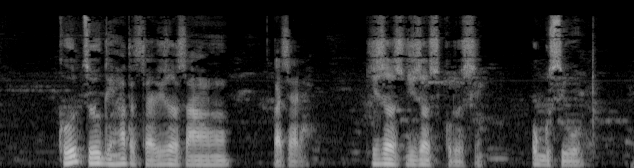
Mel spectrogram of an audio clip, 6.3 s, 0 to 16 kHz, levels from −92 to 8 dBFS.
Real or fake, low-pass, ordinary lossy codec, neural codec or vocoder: real; 14.4 kHz; MP3, 48 kbps; none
